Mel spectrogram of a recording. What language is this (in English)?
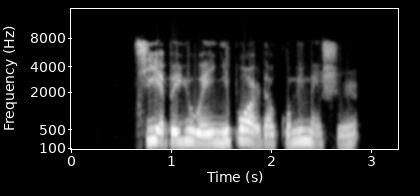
Chinese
